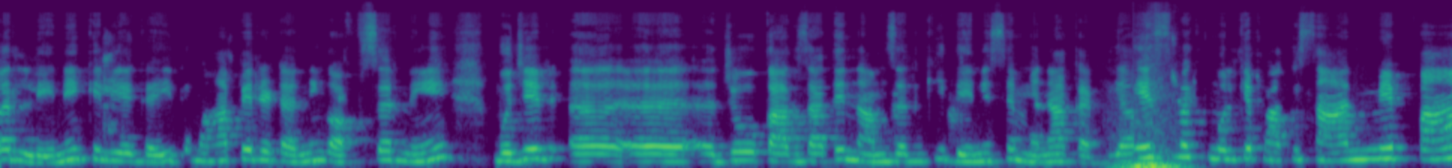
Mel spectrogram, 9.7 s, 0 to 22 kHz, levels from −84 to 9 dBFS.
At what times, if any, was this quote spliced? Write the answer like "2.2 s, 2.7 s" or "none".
7.5 s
